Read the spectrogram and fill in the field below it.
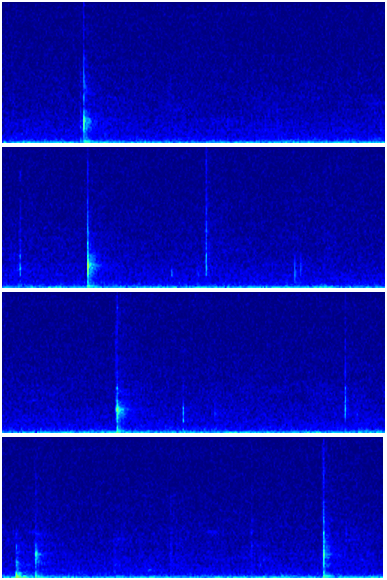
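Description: A pen tool taps small plastic beads into place with light clicks.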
